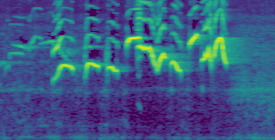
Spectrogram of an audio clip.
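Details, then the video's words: A captive Oriental magpie-robin sings a quick run of bright, clear whistled notes, some slurred and rising, about seven phrases in under two seconds, in a quiet setting. The song is used to prompt a house-kept bird to sing. "kicauan indah memancing suara Kacer rumahan ikut gacor"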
